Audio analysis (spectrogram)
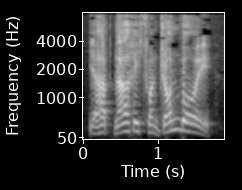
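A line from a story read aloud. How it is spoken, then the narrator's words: Calling out. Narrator (German): rief er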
